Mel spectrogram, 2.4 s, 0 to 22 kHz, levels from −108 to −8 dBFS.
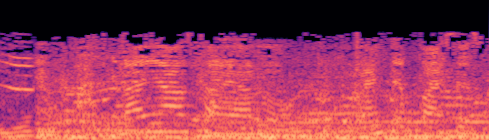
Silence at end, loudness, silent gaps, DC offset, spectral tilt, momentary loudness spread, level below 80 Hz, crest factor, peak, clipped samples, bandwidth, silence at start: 0 s; -25 LUFS; none; under 0.1%; -5 dB/octave; 2 LU; -32 dBFS; 14 dB; -12 dBFS; under 0.1%; 8.8 kHz; 0 s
